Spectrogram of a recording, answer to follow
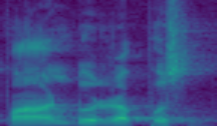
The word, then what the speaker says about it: पांडुर: ना आ जाए, इसलिए पांडु रपुष तोड़ना भी नहीं, लेकिन उसको जोड़ करके एकदम पढ़ेंगे, अलग भी नहीं करना, क्योंकि पांडुर अपने आप में पूरा शब्द है, लेकिन उच्चारण में ह्रस्व ना हो, इसलिए उसको ऐसा पढ़ लेते हैं।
